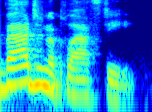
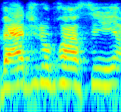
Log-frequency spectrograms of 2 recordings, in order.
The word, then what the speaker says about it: vaginoplasty: I've heard vaginoplasty. I've heard vaginoplasty. I've heard it pronounced both. You can make the A long or soft. – How would you say it? – I say it vaginoplasty, but a vaginoplasty will also be the common terminology.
